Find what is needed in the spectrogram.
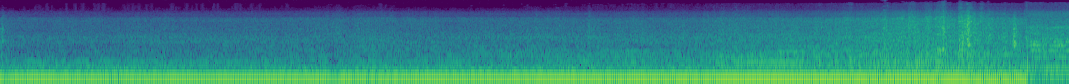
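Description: Skid-steer loader's engine running steadily as the machine drives closer carrying a boulder on its forks, a low drone that grows slightly louder. A few sharp knocks come near the end.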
